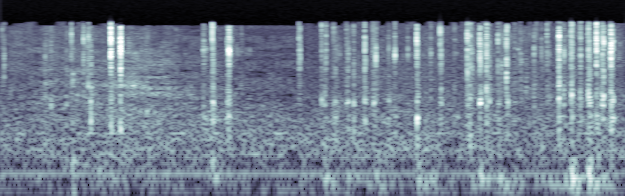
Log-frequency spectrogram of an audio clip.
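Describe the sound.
Code is typed on a computer keyboard in a quick, irregular patter of soft key clicks in short bursts, quiet over a faint steady hum.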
